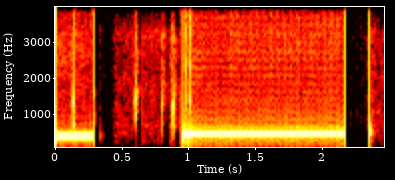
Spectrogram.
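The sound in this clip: Telephone tone during a call transfer: a short steady beep and a few faint clicks, then a long, even, mid-pitched tone lasting over a second, ending with a final click.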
